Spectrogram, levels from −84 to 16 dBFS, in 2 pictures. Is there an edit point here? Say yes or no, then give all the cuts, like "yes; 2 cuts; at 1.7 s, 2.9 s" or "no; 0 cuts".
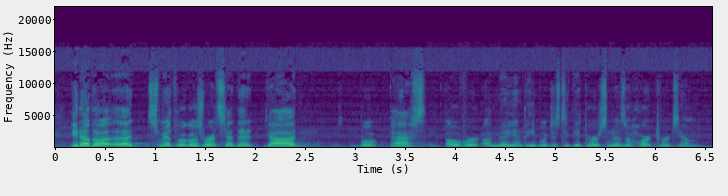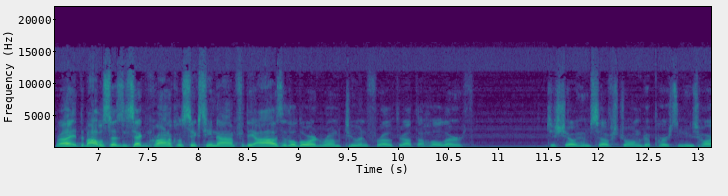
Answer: yes; 4 cuts; at 2.0 s, 3.8 s, 5.3 s, 6.5 s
